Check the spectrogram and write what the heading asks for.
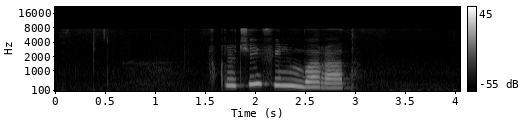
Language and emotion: Russian, neutral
